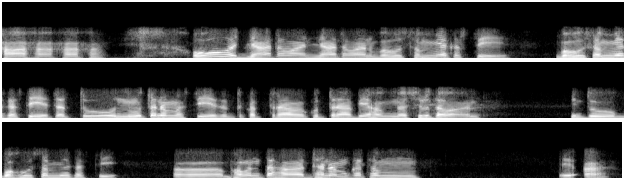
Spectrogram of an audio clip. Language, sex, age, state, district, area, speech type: Sanskrit, male, 18-30, Karnataka, Dakshina Kannada, rural, conversation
